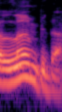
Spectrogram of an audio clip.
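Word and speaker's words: λάμβδα: A letra lambda agora já ficou diferente de novo.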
